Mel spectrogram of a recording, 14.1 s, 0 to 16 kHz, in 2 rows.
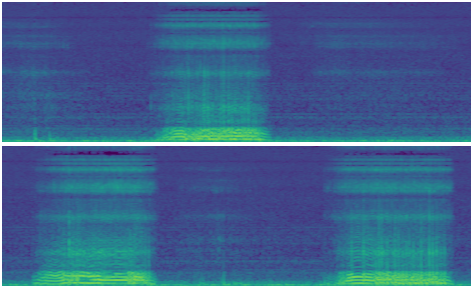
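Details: Snoring: three loud, rattling snores on the in-breath, about 13 breaths a minute, with quieter breathing between them.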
